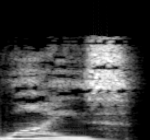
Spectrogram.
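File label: "wise", British English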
